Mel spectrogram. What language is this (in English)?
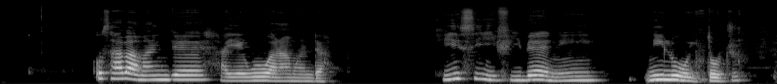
Yoruba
